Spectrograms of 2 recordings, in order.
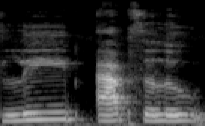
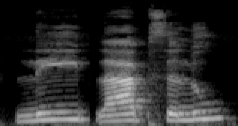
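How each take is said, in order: First: No L sound is heard before 'Absolute'. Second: An L sound is heard before 'Absolute'.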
